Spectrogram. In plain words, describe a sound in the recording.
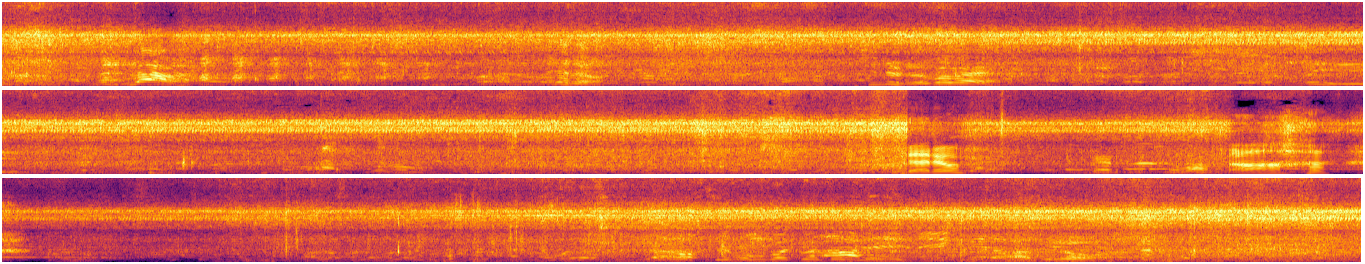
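River water splashes around people wading.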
